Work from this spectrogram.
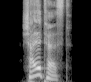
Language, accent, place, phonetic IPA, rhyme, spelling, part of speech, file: German, Germany, Berlin, [ˈʃaltəst], -altəst, schaltest, verb, De-schaltest.ogg
- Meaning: inflection of schalten: 1. second-person singular present 2. second-person singular subjunctive I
